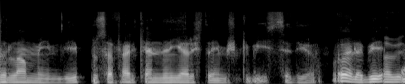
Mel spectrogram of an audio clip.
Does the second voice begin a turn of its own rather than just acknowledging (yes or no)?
yes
